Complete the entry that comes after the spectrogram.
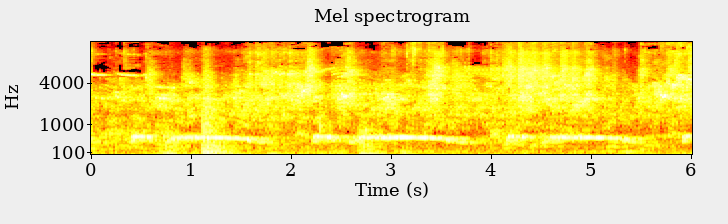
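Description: A bird cooing: a long, level low note repeated about every two seconds, each held about a second and dipping at the end, with sharper, higher sounds in between.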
